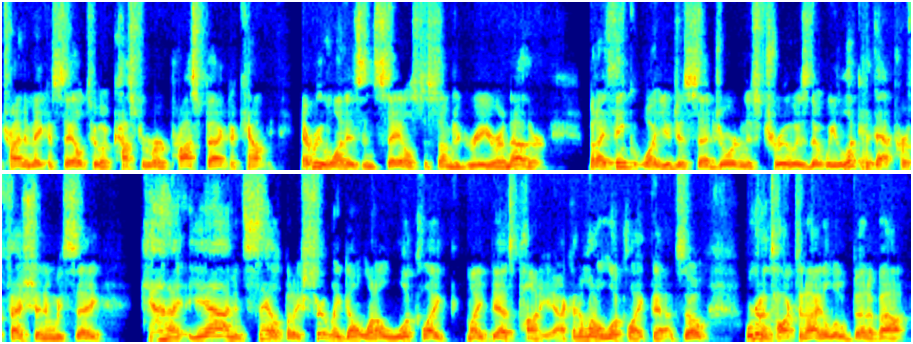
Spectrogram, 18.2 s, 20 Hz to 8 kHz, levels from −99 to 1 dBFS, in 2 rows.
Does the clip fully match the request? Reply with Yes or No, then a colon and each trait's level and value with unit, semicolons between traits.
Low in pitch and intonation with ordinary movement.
Yes: low, 110 Hz; average, 3.6 semitones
